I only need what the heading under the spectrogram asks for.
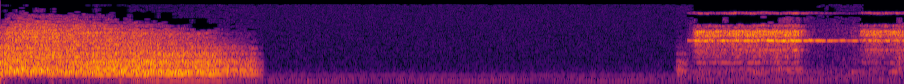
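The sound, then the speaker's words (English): A telephone bell rings loudly in two long bursts separated by a few seconds of quiet hum, with the second ring starting near the end. No one speaks. “answer the phone, please.”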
